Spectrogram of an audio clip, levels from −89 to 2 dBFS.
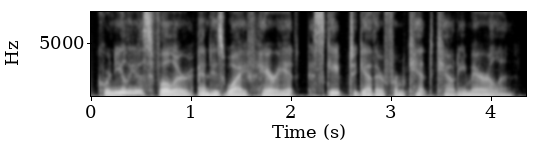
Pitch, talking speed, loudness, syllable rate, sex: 175 Hz, 165 wpm, -16 LUFS, 5.7 syllables/s, female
